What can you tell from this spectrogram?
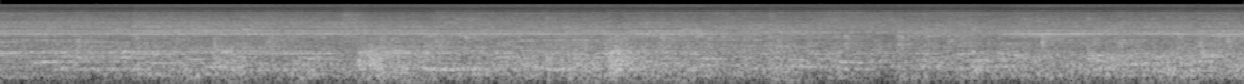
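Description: Bottling line machinery running: a bottle conveyor and rotary labelling machine make a steady mechanical clatter with a constant high-pitched whine.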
